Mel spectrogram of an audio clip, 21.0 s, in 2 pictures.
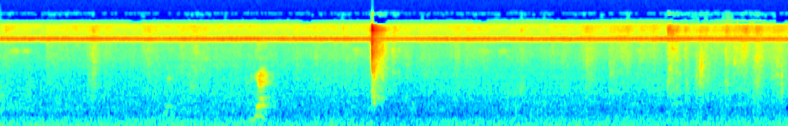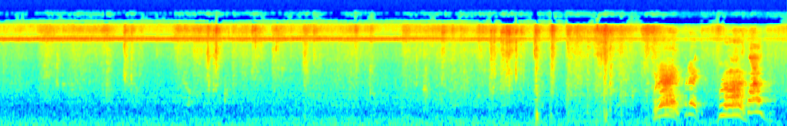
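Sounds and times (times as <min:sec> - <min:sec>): insects droning in grass: 0:00.0 - 0:21.0
sharp click: 0:04.9 - 0:05.3
faint rustles: 0:06.9 - 0:20.2.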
